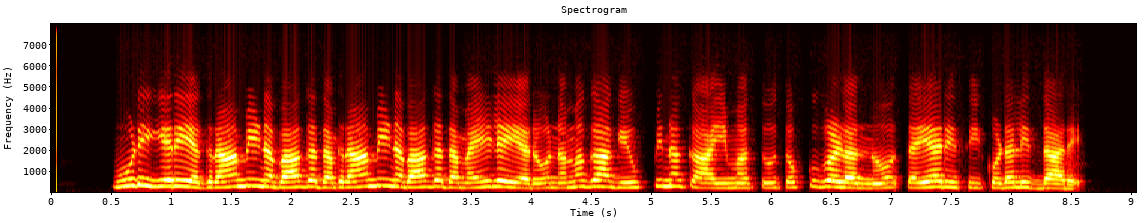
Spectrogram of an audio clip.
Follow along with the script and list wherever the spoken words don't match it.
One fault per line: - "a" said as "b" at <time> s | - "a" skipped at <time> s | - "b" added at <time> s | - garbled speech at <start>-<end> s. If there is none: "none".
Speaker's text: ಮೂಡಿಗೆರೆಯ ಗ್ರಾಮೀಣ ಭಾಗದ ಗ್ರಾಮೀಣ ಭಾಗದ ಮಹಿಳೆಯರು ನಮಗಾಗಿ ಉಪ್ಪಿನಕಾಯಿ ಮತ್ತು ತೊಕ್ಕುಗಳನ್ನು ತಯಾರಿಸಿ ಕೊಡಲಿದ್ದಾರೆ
none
